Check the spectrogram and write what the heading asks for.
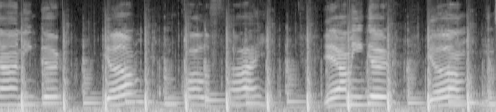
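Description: Live folk-blues music: a guitar played with regular percussive thumps about twice a second, under a sliding, wavering melody line with no words.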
